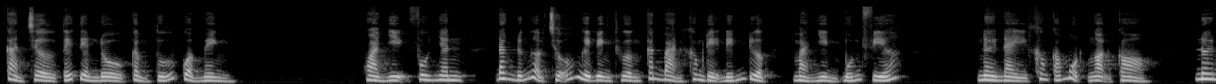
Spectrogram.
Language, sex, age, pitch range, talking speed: Vietnamese, female, 20-39, 170-220 Hz, 185 wpm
